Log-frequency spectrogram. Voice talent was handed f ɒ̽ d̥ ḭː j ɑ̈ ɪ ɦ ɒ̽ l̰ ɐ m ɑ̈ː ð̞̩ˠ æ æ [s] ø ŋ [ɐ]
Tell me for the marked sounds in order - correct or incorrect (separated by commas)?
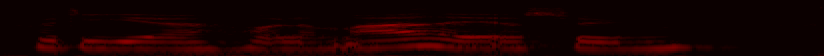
correct, incorrect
